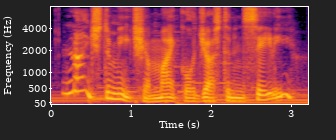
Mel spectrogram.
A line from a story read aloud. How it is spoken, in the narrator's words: Merle said cheerfully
